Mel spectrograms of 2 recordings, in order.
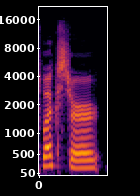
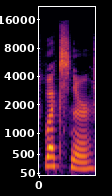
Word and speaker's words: Wexner: Because Les Wexter, yeah, Les Wexner, sorry, I keep getting his name wrong.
